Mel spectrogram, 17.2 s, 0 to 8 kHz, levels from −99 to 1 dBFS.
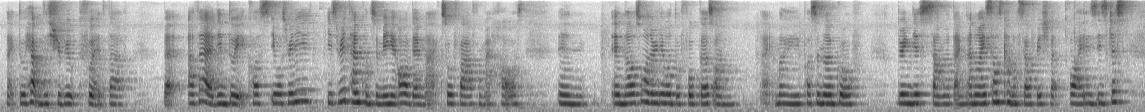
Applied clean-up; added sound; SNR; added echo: none; none; none; none.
